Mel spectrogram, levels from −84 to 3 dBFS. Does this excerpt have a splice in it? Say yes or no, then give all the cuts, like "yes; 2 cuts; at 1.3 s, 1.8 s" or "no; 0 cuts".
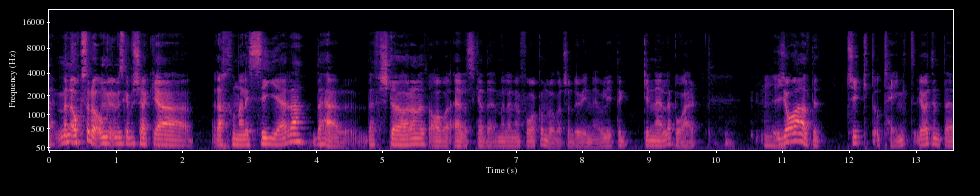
no; 0 cuts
